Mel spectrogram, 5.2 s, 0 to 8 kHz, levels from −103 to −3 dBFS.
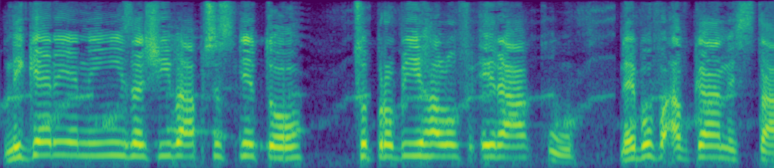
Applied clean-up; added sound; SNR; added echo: neural mask model RNNoise.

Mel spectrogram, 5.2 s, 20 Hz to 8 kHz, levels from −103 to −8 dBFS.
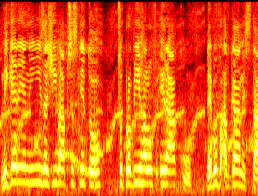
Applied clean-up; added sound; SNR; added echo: none; Alarm; 16 dB; none.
